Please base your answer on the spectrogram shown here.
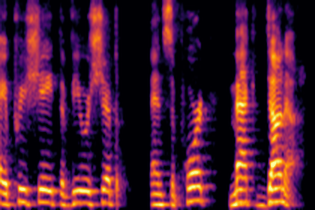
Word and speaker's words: McDonough: the viewership and support McDonough is how you pronounce his name JD McDonough I'm gonna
